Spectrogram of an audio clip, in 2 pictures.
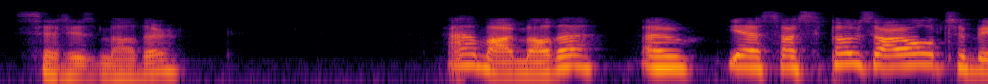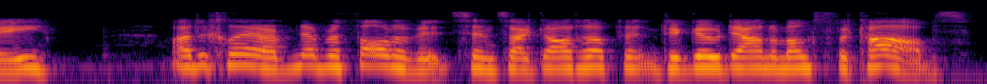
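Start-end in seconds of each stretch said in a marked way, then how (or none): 2.2-9.8 put-on high, loud boy's voice; animated realisation, pitched up; surprised boy. A narrator's reading. Curdie answering his mother about his leg, surprised.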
